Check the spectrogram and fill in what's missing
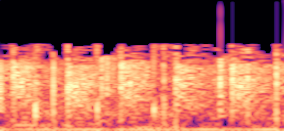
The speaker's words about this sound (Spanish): Tenemos las manos frías para aplaudir hoy. No, ¿eh? Solo las manos.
